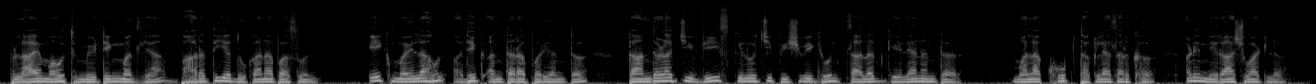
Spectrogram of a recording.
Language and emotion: Marathi, sad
